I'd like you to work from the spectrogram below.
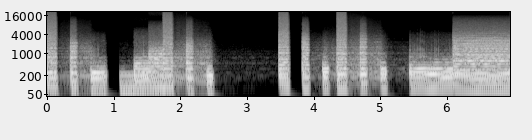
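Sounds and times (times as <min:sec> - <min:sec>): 
138 BPM dubstep chord loop in Am Dm Cm: 0:01.3 - 0:02.4, 0:03.5 - 0:06.9.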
